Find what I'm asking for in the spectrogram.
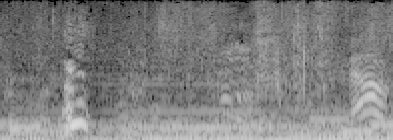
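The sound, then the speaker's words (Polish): A large dog running about a yard gives a sharp bark, then a couple of higher whining yelps, over a steady low hum with a muffled voice faintly in the background. “Na podwórku krzątał się młody chłopak, brat Przemka, oraz biegał duży pies.”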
